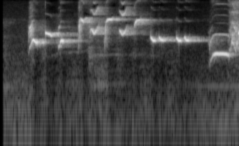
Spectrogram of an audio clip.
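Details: Orange-headed thrush song used as a lure for other birds: loud, rich whistled phrases of sustained notes alternating with quick slurred and stepped notes, bright and clear throughout.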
